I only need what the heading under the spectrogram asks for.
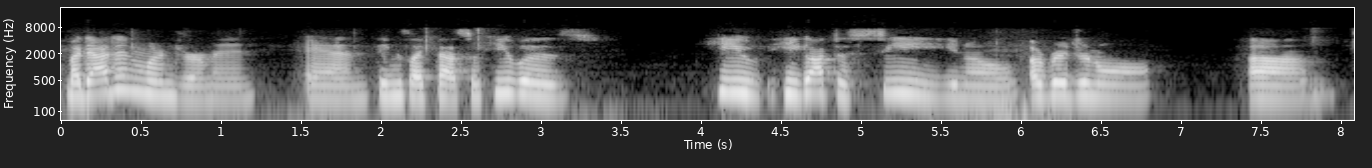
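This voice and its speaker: An eighteen-year-old American woman talks casually as a guest in an interview. Her voice is of average pitch for a woman. The sound is slightly muffled and lo-fi. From Oklahoma, United States. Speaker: interview guest, exchange student. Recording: dull lo-fi podcast audio.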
